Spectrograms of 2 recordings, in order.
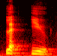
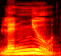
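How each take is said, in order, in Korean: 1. t는 숨을 멈춰서 끊어요. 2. t는 you와 자연스럽게 이어져요. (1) "배에 힘을 빡 주고 소리를 끊어버리는 게 중요합니다" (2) "안 돼요"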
